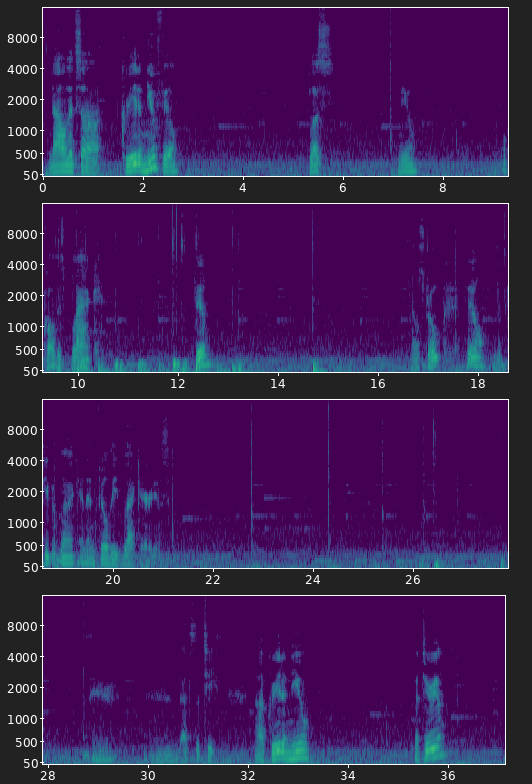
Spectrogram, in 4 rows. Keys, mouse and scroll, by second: 5.7 click, 7.0-7.4 drag, 8.3-16.3 drag, 13.2 l, 16.7 drag, 17.6 click, 19.8 click, 21.2 click, 22.8 click, 24.3 click, 25.4 click, 26.3 super+z, 26.9 shift+click, 28.7 click, 34.9 click, 36.4 click.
